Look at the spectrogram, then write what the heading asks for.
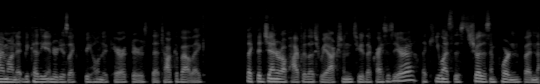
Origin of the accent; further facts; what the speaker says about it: United States; as American readers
